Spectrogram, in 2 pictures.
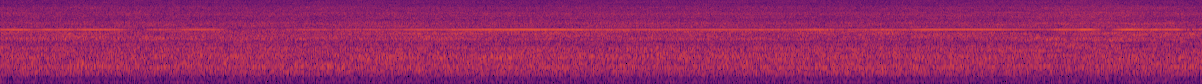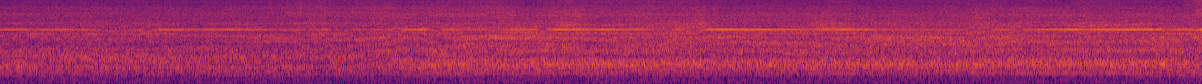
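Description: Revlon One-Step Volumizer hot-air brush running: a steady rush of blown air with a thin high whine through it, growing somewhat louder about two-thirds of the way in.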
